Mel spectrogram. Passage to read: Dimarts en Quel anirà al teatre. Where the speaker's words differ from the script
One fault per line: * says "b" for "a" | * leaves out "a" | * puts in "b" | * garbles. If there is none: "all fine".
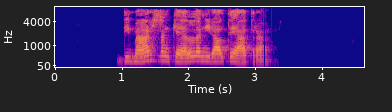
all fine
